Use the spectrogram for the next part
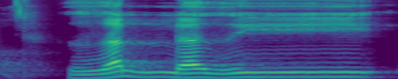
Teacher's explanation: বামে ইয়া সাকিন এক আলিফ টানতে হবে এক আলিফ টান দিব জাল অক্ষরটা জিহ্বার আগা থেকে নরম করে পড়বো পাতলা করে পড়বো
